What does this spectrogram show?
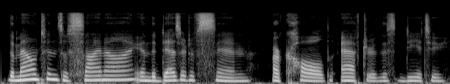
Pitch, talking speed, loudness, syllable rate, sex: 180 Hz, 185 wpm, -18 LUFS, 5.2 syllables/s, female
